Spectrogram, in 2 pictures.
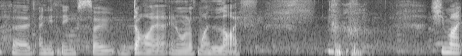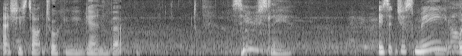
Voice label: peterborough train station and the lady announcing the trains; sounds completely bored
